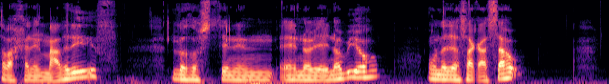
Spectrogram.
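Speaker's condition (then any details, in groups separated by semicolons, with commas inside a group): Down syndrome; trisomy 21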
